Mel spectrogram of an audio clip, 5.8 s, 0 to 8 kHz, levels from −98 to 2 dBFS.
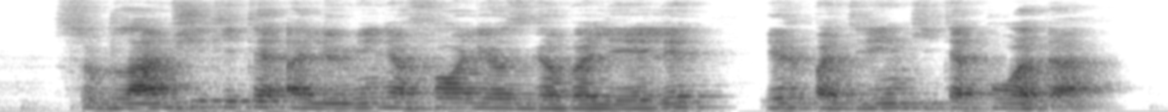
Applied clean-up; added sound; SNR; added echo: none; none; none; reverberation time 0.3 s.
